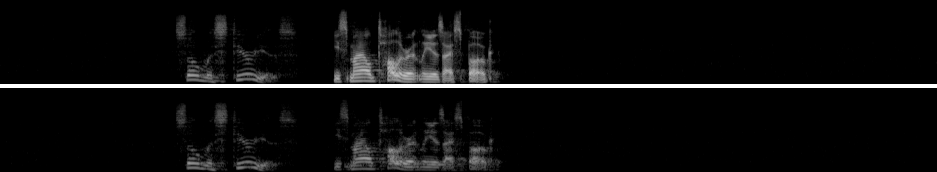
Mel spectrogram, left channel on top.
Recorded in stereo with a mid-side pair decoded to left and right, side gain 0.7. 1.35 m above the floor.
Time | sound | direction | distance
1.8 | a man speaking | 20° left | 1.5 m
3.3 | a man speaking | 60° left | 0.7 m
